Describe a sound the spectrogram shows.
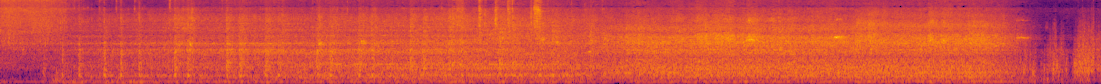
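A freight train rumbles and clatters past on the tracks.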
